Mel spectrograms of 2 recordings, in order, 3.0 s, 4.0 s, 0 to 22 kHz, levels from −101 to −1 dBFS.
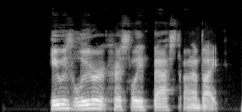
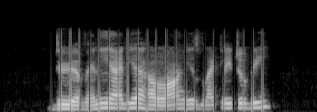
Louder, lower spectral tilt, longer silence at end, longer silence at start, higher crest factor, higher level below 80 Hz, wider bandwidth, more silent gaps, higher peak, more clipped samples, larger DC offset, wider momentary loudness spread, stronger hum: first, -16 LUFS vs -27 LUFS; about the same, -6 dB/octave vs -6 dB/octave; second, 0.35 s vs 0.6 s; about the same, 0.65 s vs 0.65 s; about the same, 16 dB vs 18 dB; first, -54 dBFS vs -60 dBFS; about the same, 7.4 kHz vs 7.6 kHz; neither; first, 0 dBFS vs -10 dBFS; neither; neither; about the same, 8 LU vs 7 LU; neither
